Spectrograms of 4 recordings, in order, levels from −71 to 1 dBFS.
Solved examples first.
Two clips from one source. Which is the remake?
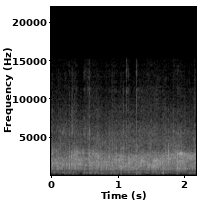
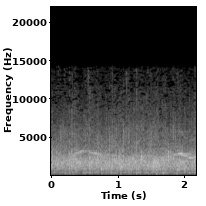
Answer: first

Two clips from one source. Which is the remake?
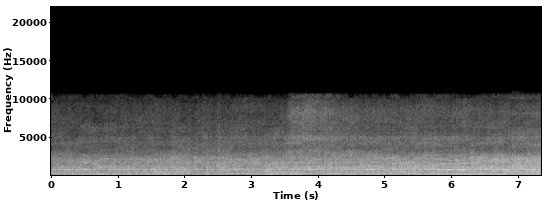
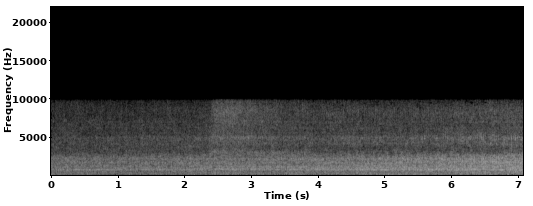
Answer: first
